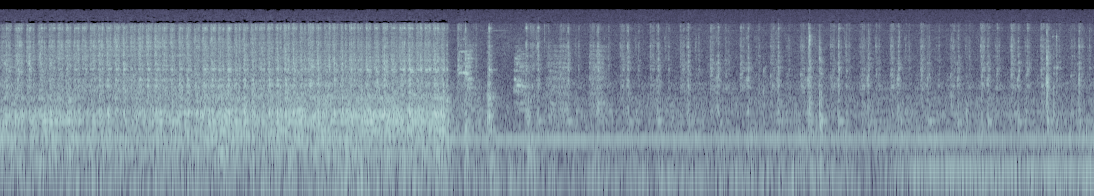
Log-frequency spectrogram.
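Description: Industrial sewing machine stitching a seam at a fast steady run, then slowing about four and a half seconds in to a slower, stitch-by-stitch pace. A steady motor hum runs underneath.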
